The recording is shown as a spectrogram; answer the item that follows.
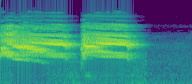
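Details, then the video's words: A parrot lets out two harsh, screechy squawks back to back, the first longer, the second slightly shorter, with only faint room noise around them. "parrot🦜🦜🥰 #calling sound"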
